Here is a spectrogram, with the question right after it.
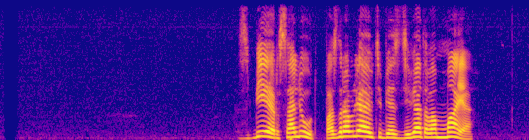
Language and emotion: Russian, positive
